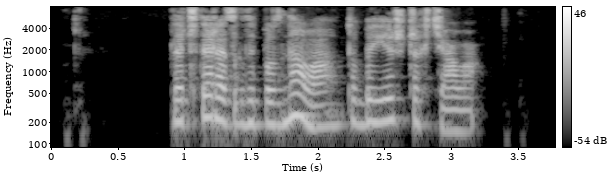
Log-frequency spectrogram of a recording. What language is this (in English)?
Polish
